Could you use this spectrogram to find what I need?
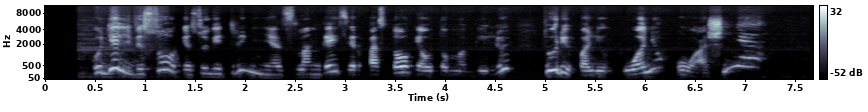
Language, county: Lithuanian, Tauragė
